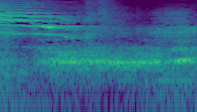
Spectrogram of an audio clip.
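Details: Inside a cat room, a cat lets out a long, nasal, harmonic-rich meow that starts bright and high, then settles into a steady lower drone before a softer second rise at the end.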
